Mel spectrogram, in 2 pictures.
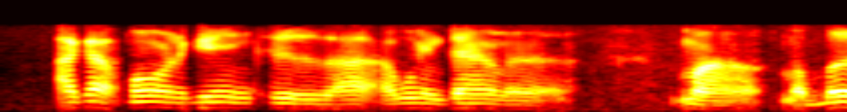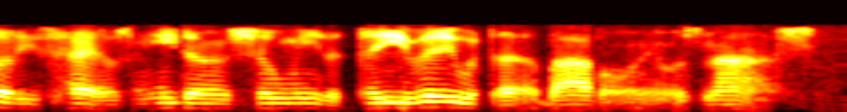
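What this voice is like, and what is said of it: Thick Southern US accent. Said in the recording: “You got such a wonderful southern accent like me ... Yours is a little thicker than mine”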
